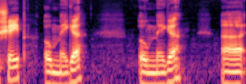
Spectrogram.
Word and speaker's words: Omega: shape Omega Omega uh and this is the long o so whereas you have the Omicron uh up here the Omicron is this is the short o a sound and the Omega is the long o sound so it's easy to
